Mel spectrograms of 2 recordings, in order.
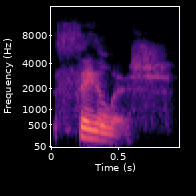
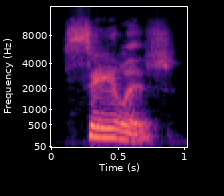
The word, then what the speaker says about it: Salish: No, of course it's Salish. Salish. S A L I S H. It's you know, it's obviously different language. So, it it is hard to sometimes translate it from English and to know how to pronounce the A, but it's Salish.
